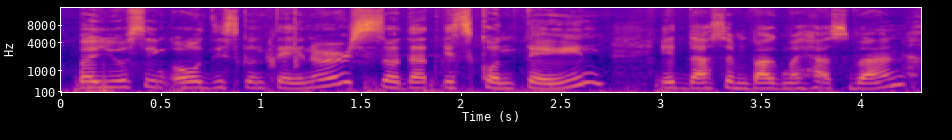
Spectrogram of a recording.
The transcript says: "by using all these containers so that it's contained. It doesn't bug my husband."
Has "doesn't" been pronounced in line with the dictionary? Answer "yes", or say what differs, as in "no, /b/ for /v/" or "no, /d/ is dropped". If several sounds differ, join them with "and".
no, /s/ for /z/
